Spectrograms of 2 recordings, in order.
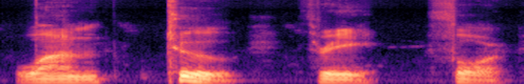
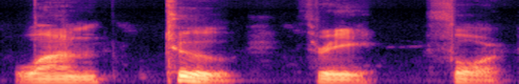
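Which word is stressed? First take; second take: two; two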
